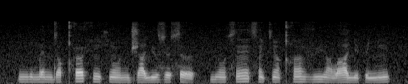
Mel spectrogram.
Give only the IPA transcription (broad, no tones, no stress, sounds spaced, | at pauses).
ŋ i m ɛ n d ø qʰ y h ĩ ç õ n d͡ʒ a lʲ u z ø s ə | j õ s ɛ̃ s ã c ĩ qʰ ɛ̃ v y j ã lˠ a lʲ ɛ p e ɲ ĩ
